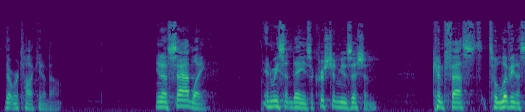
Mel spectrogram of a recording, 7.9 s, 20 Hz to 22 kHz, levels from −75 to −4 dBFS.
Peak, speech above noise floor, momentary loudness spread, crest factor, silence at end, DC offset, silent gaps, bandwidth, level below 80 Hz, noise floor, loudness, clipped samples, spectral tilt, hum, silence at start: -8 dBFS; 42 dB; 18 LU; 20 dB; 0 s; under 0.1%; none; 11.5 kHz; -66 dBFS; -70 dBFS; -27 LUFS; under 0.1%; -4 dB/octave; none; 0.05 s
